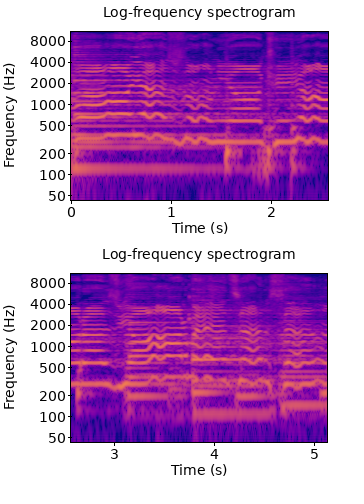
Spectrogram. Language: Persian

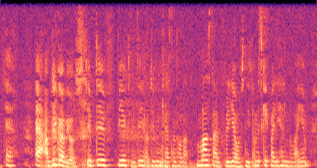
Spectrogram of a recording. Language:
Danish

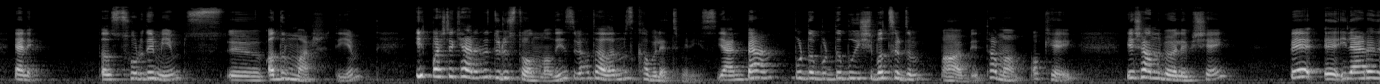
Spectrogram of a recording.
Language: Turkish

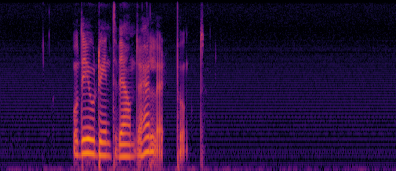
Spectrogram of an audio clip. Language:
Swedish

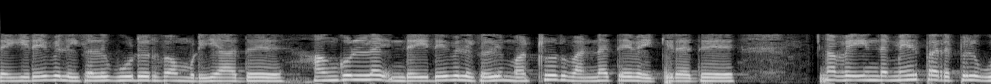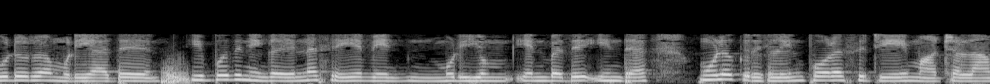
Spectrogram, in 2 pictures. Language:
Tamil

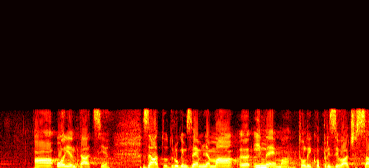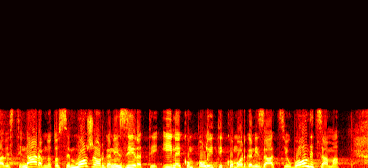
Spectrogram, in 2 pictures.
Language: Croatian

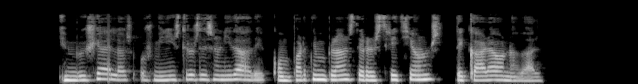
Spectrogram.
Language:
Galician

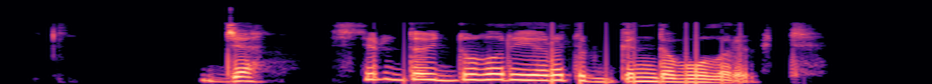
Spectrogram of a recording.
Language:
Yakut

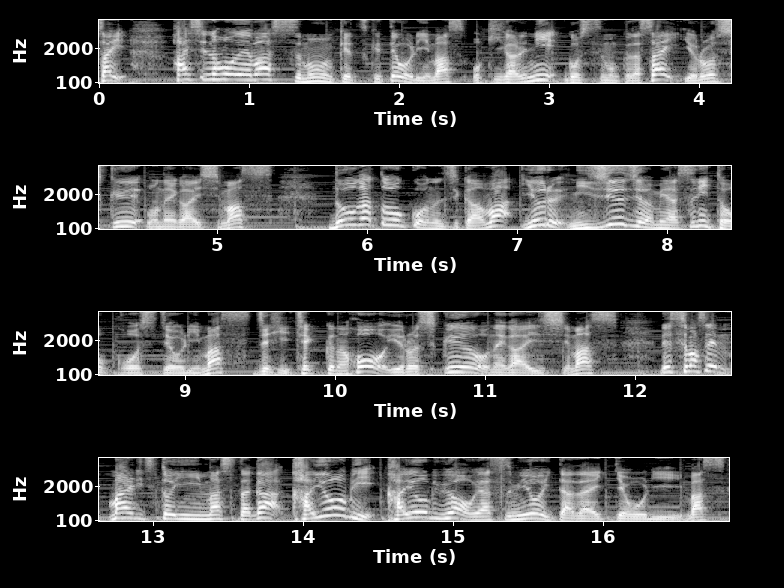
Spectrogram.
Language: Japanese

